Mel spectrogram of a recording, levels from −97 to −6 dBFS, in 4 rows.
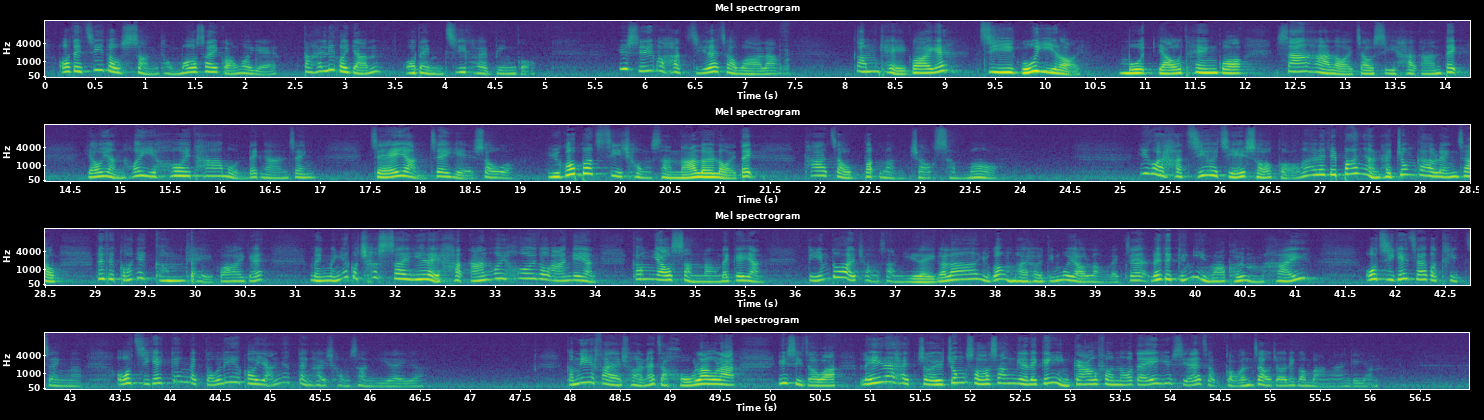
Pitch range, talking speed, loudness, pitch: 185-275 Hz, 255 characters per minute, -22 LUFS, 230 Hz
